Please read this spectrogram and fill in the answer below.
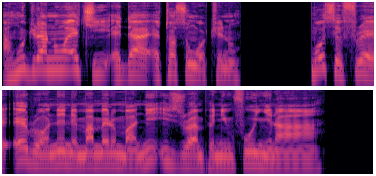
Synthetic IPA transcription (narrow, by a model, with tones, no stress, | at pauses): a˨ɦʊ̃˦d͡ʑᶣɾa˦nʊ̃˦æ˦t͡ɕʰi˦ɛ˨da˦˨ɛ˨tʰɔ˦sʊ̃˦nwɔ˨t͡ɕᶣɪ˦nʊ̃˦ | mo˦se˨fɾɛ˦˨ɛ˦ɾɔ̃˨nːɪ̃˦nɪ̃˨mã˦mɛ̃˦ɾmã˨nɪ̃˦ʔi˦s̬ɾa˨lm̩˨pʰæ˨nĩ˨mfu˦o˦ɲĩ˨nãː˦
